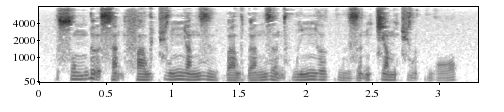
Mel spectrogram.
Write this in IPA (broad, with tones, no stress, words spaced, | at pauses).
so˨˦mɗə̰ː˧˨sa̰˧˨n fa˨˦wt͡ɕu˨˦ɲa˨˦nzɨ˨˩ ɓa˨˩wɗa˨˦nzə̰ː˧˨nkwi˨˦ ɲəː˧ kwɨ˨˩zə̰˧˥nt͡ɕa˧m t͡ɕṵ˧˨ə̯kwɔ˨˦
